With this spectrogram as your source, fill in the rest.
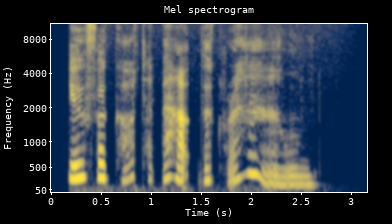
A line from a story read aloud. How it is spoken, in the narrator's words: whispered Nanny Ogg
